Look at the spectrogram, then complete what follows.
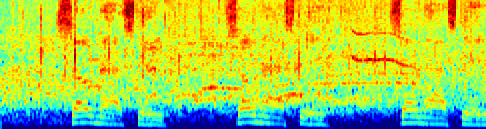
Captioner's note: cheers and applause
